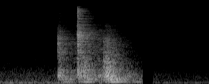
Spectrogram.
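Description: A steel window-regulator arm scraping and rattling against a truck door's sheet-metal panel, one harsh scrape of about a second that stops abruptly.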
